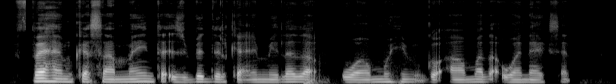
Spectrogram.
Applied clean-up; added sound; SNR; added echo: neural mask model DeepFilterNet 3.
